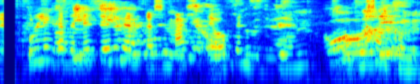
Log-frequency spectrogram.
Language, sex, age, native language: Icelandic, female, 13, Icelandic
